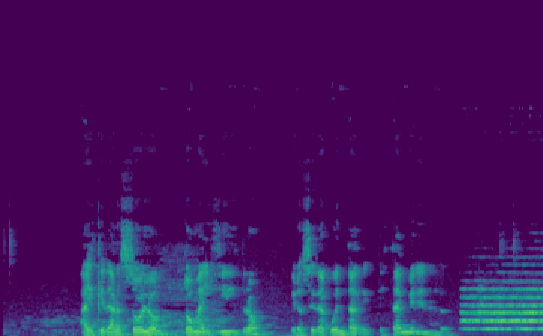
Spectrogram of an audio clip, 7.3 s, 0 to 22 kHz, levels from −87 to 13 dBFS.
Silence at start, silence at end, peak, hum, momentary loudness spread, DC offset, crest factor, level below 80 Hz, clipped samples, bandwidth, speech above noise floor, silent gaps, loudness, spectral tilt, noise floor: 1.05 s; 0 s; -2 dBFS; none; 13 LU; under 0.1%; 16 dB; -52 dBFS; under 0.1%; 7.8 kHz; 38 dB; none; -17 LUFS; -5 dB/octave; -55 dBFS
